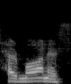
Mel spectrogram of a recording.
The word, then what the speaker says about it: Hermanus: A lot of people pronounce it wrong. There was an American company doing a drone flyover of countries, but they get all the pronunciations wrong, but that's understandable, different cultures. But okay. It's Hermanus. That's the way you pronounce it.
